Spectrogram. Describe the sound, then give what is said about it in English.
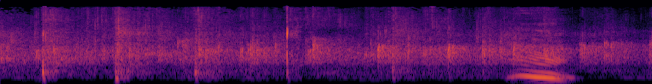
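Scattered clapping from a crowd applauding the production team, a few sharp claps standing out over a steady wash of applause, with a brief voice-like tone rising near the end. “First, can we just give them an applause really quick?”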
